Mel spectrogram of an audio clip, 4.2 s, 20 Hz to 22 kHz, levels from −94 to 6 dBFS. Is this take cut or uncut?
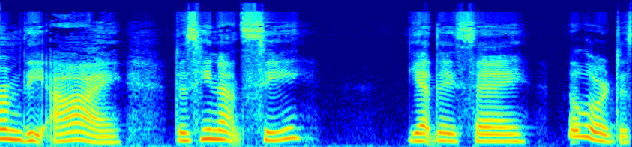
cut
